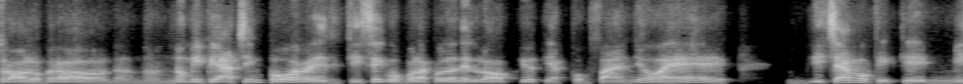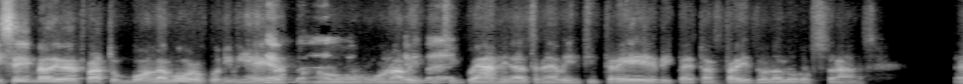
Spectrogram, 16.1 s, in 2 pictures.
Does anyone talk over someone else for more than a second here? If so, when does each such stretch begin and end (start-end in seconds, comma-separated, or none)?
10.2-11.9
